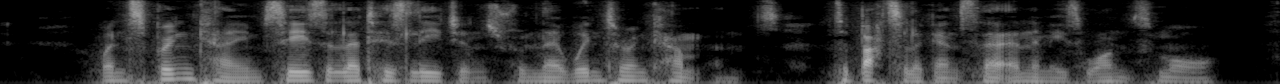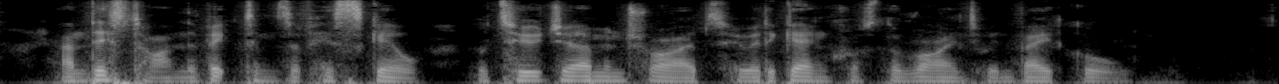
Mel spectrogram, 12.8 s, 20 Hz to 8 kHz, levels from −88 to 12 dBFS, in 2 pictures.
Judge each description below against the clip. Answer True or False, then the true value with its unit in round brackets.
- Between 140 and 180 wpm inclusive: False (190 wpm)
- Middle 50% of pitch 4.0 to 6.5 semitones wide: False (2.9 semitones)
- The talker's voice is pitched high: False (95 Hz)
